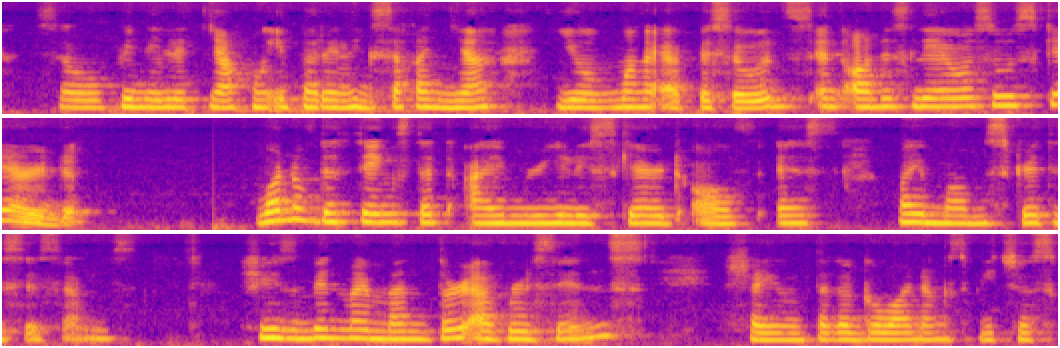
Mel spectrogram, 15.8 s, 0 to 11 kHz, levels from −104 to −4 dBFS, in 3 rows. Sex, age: female, 20-39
